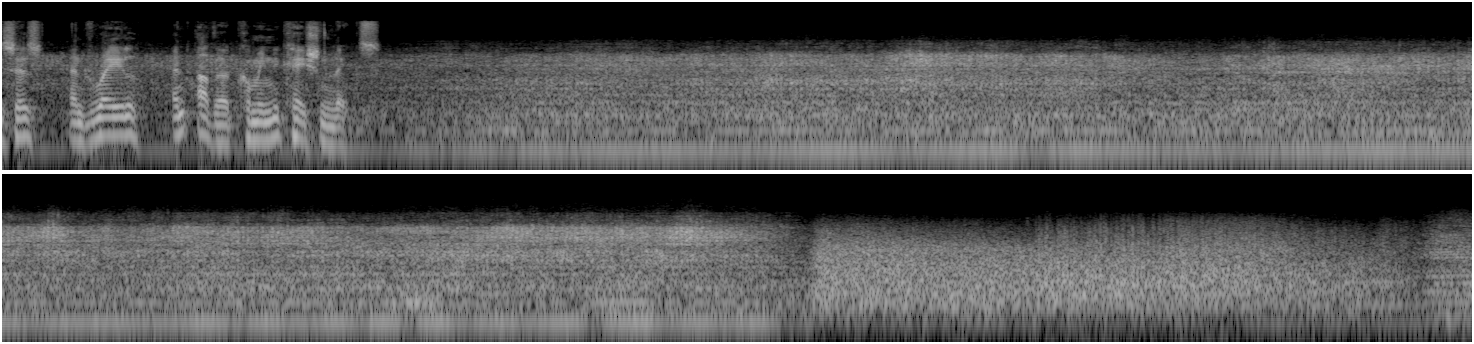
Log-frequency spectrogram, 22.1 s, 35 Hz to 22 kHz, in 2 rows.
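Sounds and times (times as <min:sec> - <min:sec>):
propeller aircraft engines droning: 0:00.0 - 0:22.0.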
